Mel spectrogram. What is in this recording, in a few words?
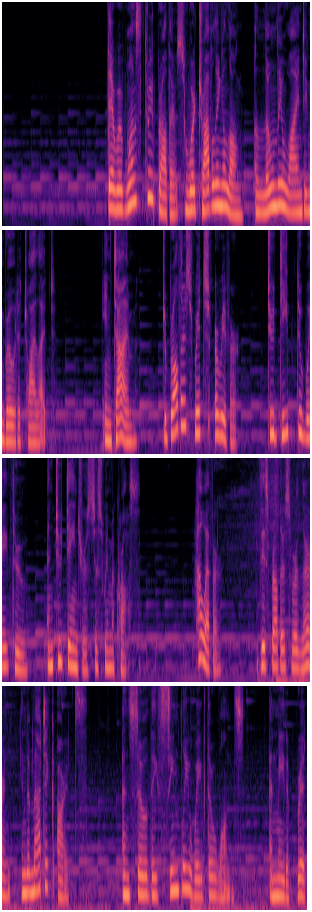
narr english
